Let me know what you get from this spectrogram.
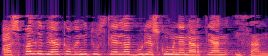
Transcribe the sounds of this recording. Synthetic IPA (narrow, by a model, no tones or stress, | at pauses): aspald̪iβe̞aɾko̞ɣ̞e̞nit̪uske̞laɡuɾe̞ːskume̞ne̞naɾt̪e̞anisan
